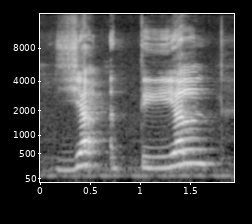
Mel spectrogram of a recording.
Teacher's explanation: तो यहाँ जो है अलिफ़ है और अलिफ़ के ऊपर जब हरकत आ जाए तो वो हमज़ा बन जाता है, और हमज़ा जब साकिन हो जज़म हो तो झटके के साथ पढ़ा जाएगा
